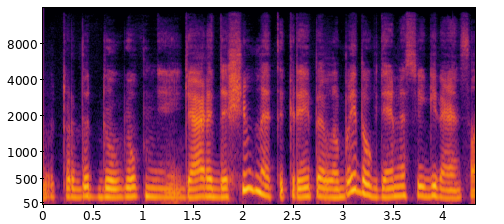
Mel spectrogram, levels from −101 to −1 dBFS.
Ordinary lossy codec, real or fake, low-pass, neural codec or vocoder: AAC, 96 kbps; fake; 14.4 kHz; codec, 44.1 kHz, 2.6 kbps, DAC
